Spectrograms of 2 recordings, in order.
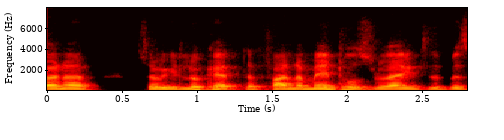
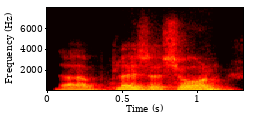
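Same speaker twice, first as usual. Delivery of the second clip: hoarse, scratchy throat; croaky voice; 6 semitones higher, 3 dB louder, slower than usual. Real, not acted. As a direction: speak through a rough, croaky throat. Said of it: "Excuse my croaky voice".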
